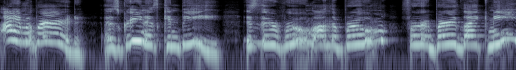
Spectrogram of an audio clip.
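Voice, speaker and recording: In a put-on character voice, a woman sounds squeaky at an extremely high pitch. Her pace is moderate. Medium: read story.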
